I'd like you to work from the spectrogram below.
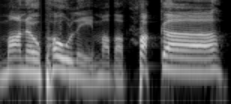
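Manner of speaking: loud, high, drawn-out exclamation; mock triumphant shout. Host cheering on a monopoly in jest, mock triumphant shout. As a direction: belt it out slowly with playful swagger. Mock board game battle cry.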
